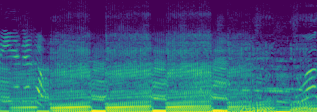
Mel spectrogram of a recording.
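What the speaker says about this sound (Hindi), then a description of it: "बाइक की तरह आवाज आ रही है" A car engine started up and revved hard, with a buzzy, motorbike-like tone that rises and falls in steady loud surges throughout.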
